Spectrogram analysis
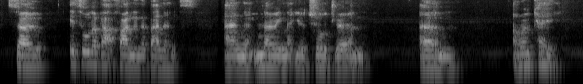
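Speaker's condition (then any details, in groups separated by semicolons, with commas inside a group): No condition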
